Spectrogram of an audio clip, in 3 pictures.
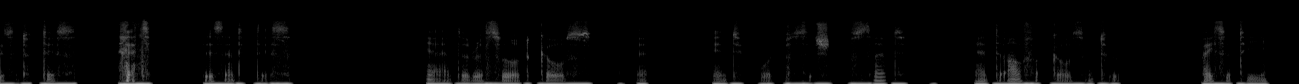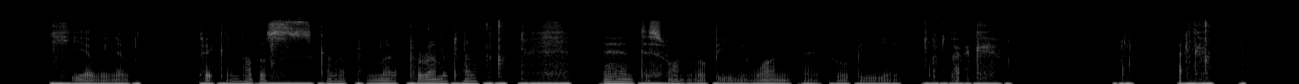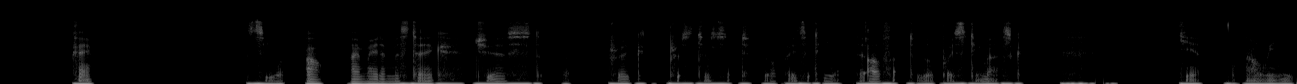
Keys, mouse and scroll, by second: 3.4 right click, 4.4 click, 5.6-8.6 drag, 8.9 right click, 9.8 right click, 9.9-13.6 drag, 14.2-15.6 typing, 16.7 r, 17.2 BackSpace, 17.3 a, 17.5 r, 17.7 Return, 18.6 click, 19.8 click, 20.6 1, 21.1 click, 22.2-22.7 typing, 22.9 Return, 24.5-24.8 typing, 25.1 Return, 26.0 click, 27.9-28.5 scroll down 1, 28.5 click, 28.8 F10, 31.6 click, 32.7-35.9 drag, 36.0 right click.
